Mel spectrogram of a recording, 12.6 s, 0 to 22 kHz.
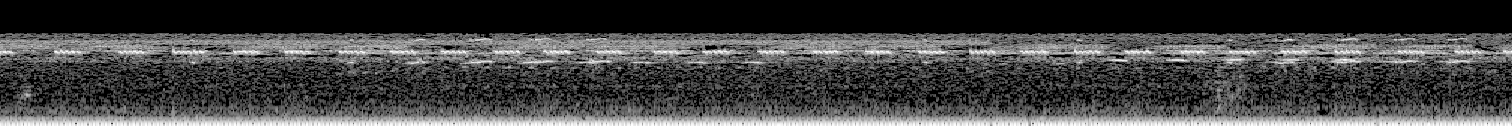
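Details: Wild crickets in eastern Botswana at 2:30 am on 21 May, chirping in a rapid, regular series of shrill pulses, with additional softer callers joining later and a continuous low-pitched drone underneath.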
